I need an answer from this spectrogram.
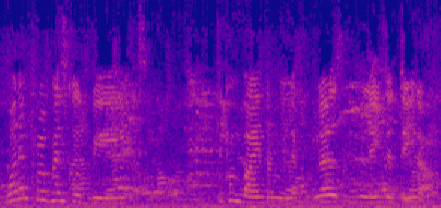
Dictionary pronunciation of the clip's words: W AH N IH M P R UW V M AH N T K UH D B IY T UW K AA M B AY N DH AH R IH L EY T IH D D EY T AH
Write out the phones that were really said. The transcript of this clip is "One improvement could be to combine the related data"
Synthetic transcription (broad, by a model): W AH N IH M P R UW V M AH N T K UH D B IY T UW K AA M B AY N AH L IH L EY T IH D D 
